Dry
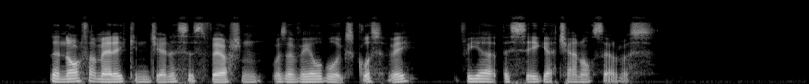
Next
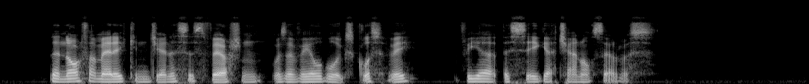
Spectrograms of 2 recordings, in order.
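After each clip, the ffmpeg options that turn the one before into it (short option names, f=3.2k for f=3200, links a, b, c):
-af anull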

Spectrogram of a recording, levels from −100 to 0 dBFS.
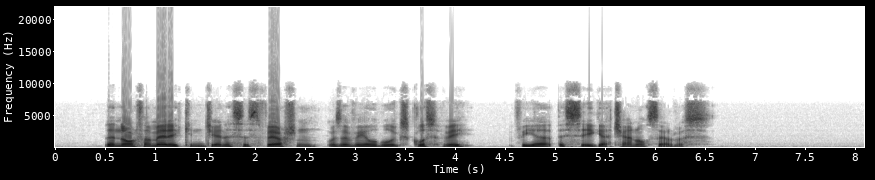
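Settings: -af "asoftclip=type=hard:threshold=-6.5dB,volume=2.5dB"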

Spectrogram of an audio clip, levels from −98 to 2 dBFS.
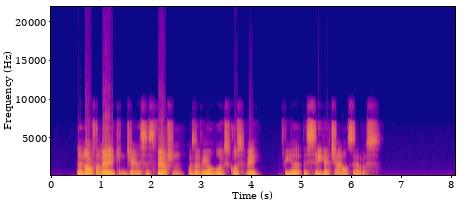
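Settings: -filter_complex "[0:a]asplit=2[a][b];[b]adelay=46,volume=-6dB[c];[a][c]amix=inputs=2:normalize=0,volume=-6.5dB"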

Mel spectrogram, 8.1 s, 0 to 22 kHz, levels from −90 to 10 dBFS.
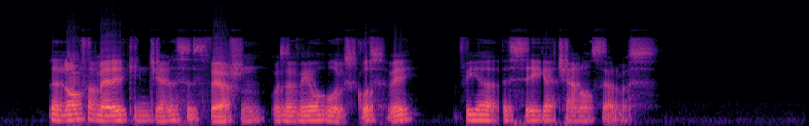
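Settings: -filter_complex "[0:a]acrossover=split=3900[a][b];[b]acompressor=threshold=-39dB:ratio=4:attack=1:release=60[c];[a][c]amix=inputs=2:normalize=0,volume=-3.5dB"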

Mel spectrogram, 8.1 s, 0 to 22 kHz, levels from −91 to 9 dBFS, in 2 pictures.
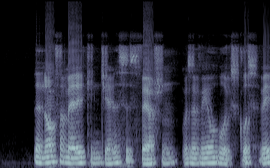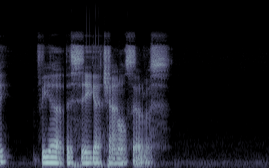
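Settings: -af "bass=f=250:g=9,treble=f=4k:g=14"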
